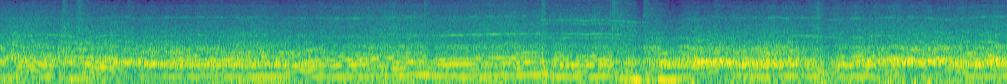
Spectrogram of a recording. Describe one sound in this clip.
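A rally car engine roars and revs up and down, shifting gears.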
